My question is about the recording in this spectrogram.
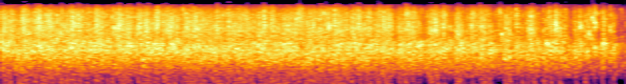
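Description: An audience applauding steadily: many hands clapping together in a dense, continuous patter.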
